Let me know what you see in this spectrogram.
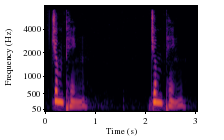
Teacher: we've got that in ending which vibrates up in the nose · the jump gets the stress in that two-syllable word jumping · As always with the ing form, we've got that ing ending which vibrates up in the nose, and we combine it with the p to make ping, jumping, jumping. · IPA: /ŋ/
